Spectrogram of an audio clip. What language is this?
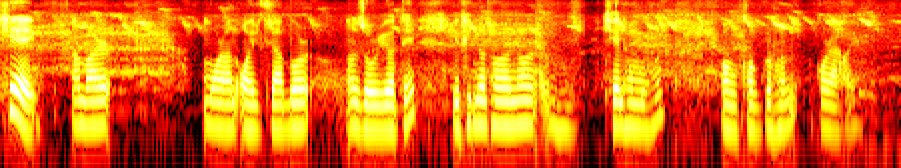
Assamese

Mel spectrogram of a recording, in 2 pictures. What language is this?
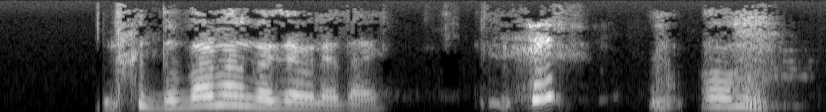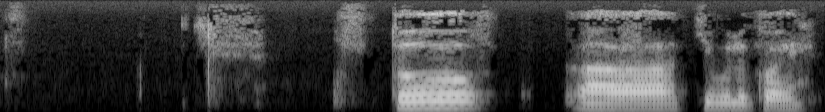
Assamese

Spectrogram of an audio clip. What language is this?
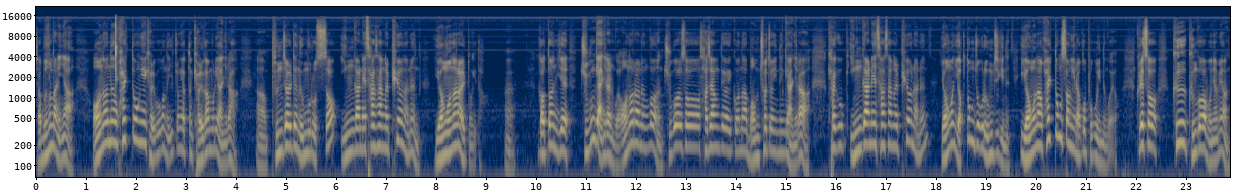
Korean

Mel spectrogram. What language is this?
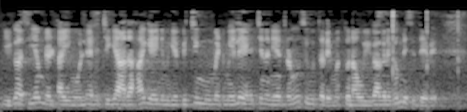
Kannada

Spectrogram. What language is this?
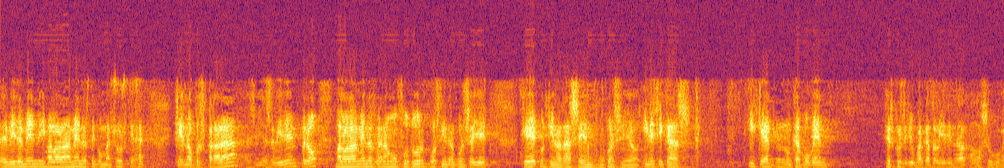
Catalan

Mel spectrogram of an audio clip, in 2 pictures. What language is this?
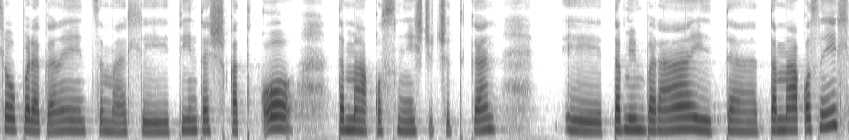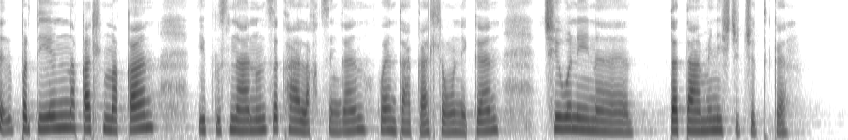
Filomena Mata-Coahuitlán Totonac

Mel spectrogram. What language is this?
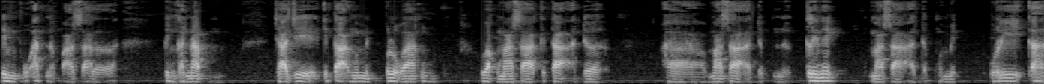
Bukar-Sadung Bidayuh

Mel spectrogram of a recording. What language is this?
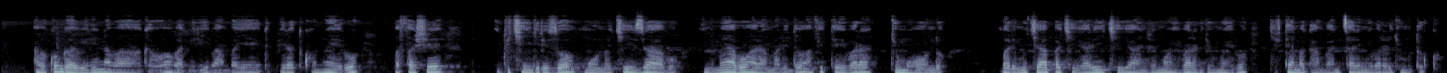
Kinyarwanda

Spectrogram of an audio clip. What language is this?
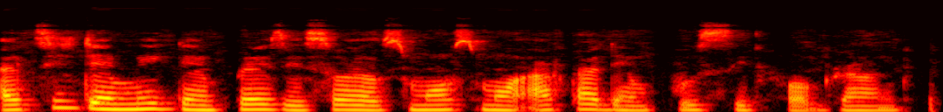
Nigerian Pidgin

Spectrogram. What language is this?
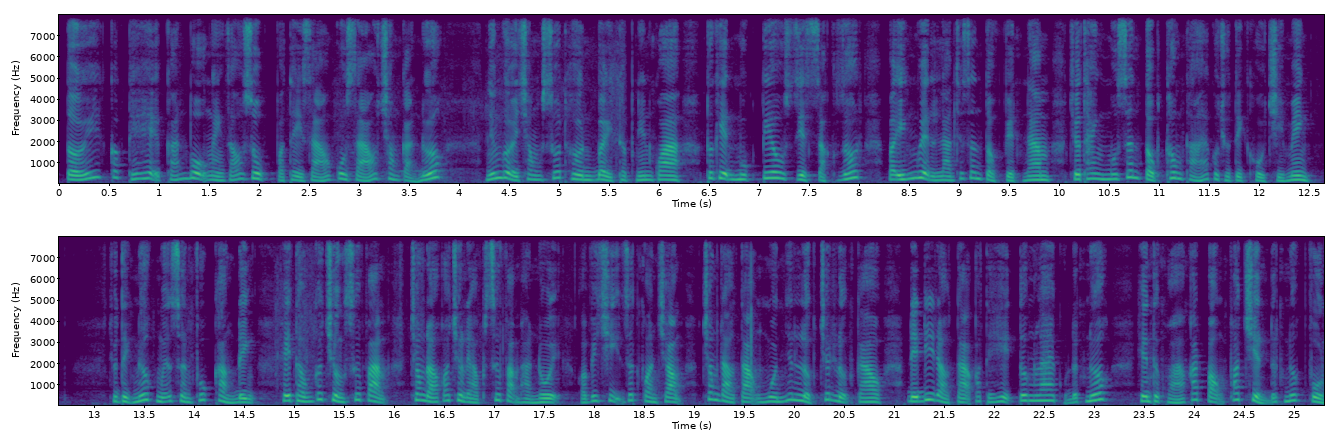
Vietnamese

